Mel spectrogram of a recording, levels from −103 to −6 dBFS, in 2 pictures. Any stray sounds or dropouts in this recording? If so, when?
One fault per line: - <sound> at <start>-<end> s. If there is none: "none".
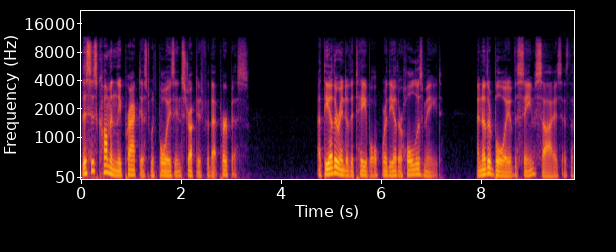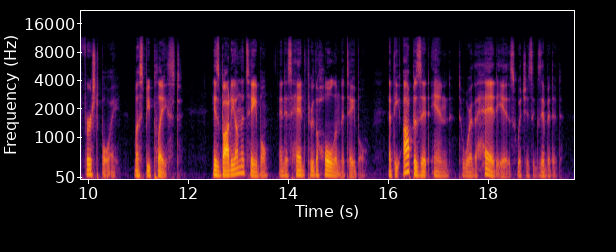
none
